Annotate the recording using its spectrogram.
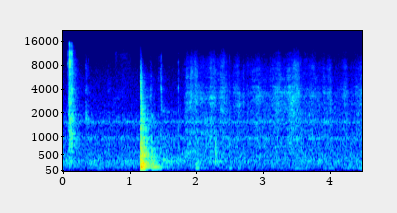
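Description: Paper napkin rubbing and scrubbing on a painted canvas, faint and papery, wiping off acrylic paint softened by oil soap. A short thump sounds about a second in.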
